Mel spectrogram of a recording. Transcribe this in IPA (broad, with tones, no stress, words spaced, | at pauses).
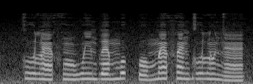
ku˧ lɛ̃˧fũ˧ wĩ˦bɛ˦ mo˦k͡po˧mɛ̃˦fɛ̃˦ ɡu˦lũ˦dɛ̃˧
